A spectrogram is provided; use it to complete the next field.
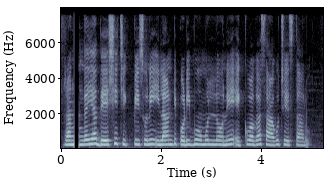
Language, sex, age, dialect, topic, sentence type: Telugu, female, 18-24, Telangana, agriculture, statement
